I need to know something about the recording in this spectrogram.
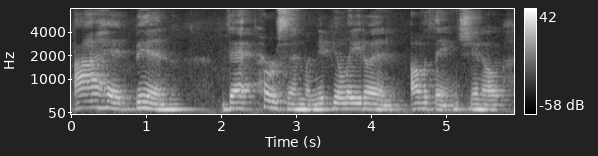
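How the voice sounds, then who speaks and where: A woman's voice: low-pitched, steady tone, slow, a little mellow, roomy sound, poor audio. A middle-aged woman hosting a talk show, chatting casually with guests, with many fillers and repeated yeahs. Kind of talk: casual interview chat.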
